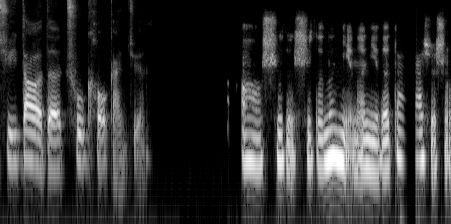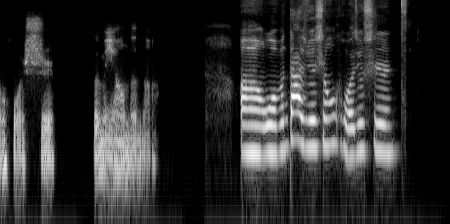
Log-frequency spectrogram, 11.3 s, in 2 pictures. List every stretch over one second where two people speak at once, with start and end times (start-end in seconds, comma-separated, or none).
none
